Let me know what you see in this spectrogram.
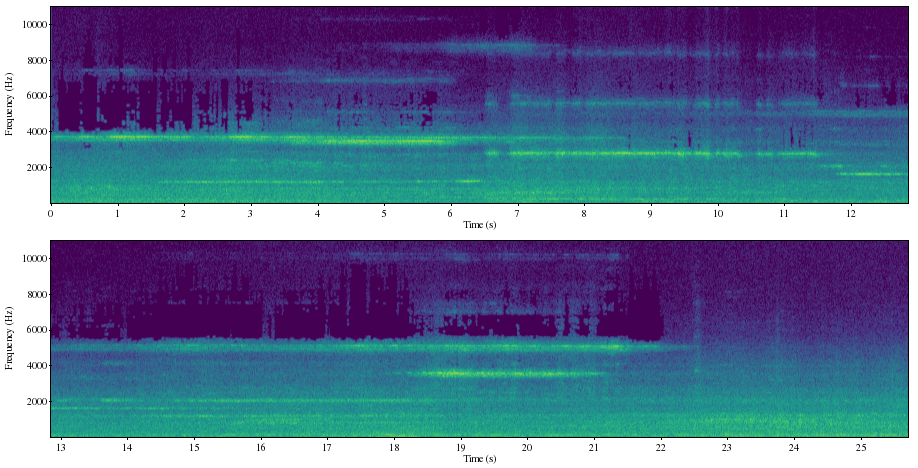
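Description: Freight train cars rolling past with their wheels squealing on curved track: several long, high squeals at different pitches that overlap and come and go, over the steady rumble of the train. A low steady hum joins in about halfway through.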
